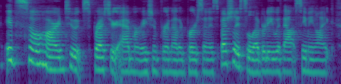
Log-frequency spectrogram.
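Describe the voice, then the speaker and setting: Lively intonation and a quick pace mark this woman's low, slightly bright voice. In her mid twenties, she co-hosts a podcast, rambling through casual chat with plenty of enthusiasm.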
